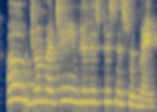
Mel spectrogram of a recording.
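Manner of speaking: high, mock sugary recruiter pitch; mock salesy pitch. Mocking spam recruiters to her team, in a high sugary pitch. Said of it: "message everybody ... and say".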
